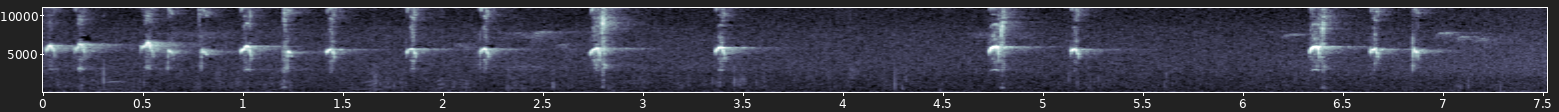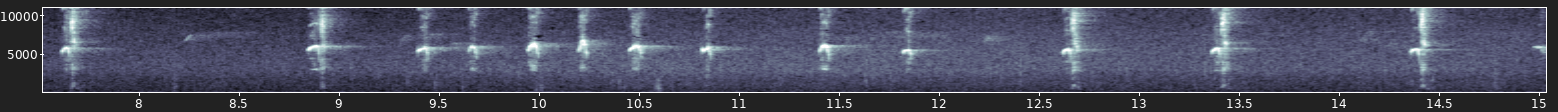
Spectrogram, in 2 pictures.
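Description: A red squirrel chatters angrily with sharp, high-pitched chirps and squeaks in quick irregular bursts over a quiet outdoor background, moderately loud, with no one speaking.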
